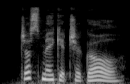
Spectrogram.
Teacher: the T at the end of the word just is barely pronounced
